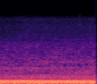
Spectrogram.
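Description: A catless Dodge Charger Scat Pack in track mode roars with a loud, deep exhaust rumble, a close, sustained low growl with steady pulsing that holds for about a second.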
